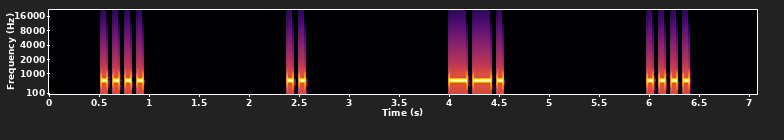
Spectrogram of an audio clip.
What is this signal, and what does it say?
Morse code, heard as a keyed tone, about 20 wpm, spaced as for 5 wpm, 700 Hz. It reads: HIGH
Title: 8x Character Spacing - Top 200 Words - 20wpm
